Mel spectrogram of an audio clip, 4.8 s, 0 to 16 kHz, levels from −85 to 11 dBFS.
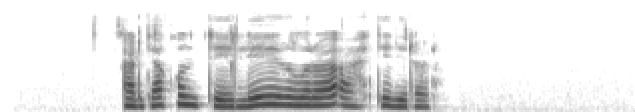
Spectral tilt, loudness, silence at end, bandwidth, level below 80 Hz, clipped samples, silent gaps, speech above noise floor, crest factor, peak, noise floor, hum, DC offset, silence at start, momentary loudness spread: -7 dB/octave; -22 LUFS; 1.55 s; 9.2 kHz; -76 dBFS; under 0.1%; none; 54 dB; 20 dB; -4 dBFS; -75 dBFS; none; under 0.1%; 0.95 s; 7 LU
